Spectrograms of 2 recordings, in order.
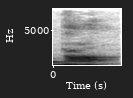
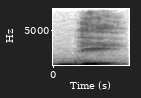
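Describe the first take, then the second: First: The word ends in an 'uh' vowel. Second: The word ends in an 'ee' vowel. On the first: The next word begins with a consonant. "সেজন্য এটা আমরা কি উচ্চারণ করবো, দা" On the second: The next word begins with a vowel. "এটাকে আমরা উচ্চারণ করবো কি, দি"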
